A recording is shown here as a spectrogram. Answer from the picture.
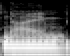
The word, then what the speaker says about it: KNIME: And that's Naim, K-N-I-M-E, silent K.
